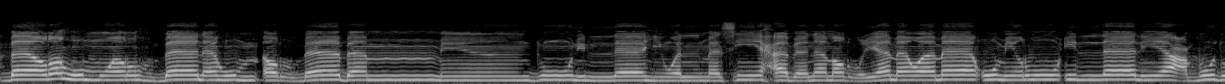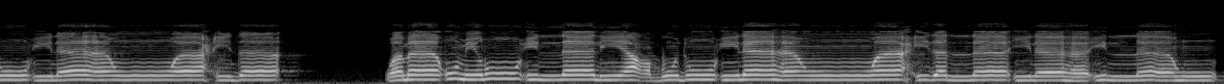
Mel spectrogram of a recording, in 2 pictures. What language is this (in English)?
Arabic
